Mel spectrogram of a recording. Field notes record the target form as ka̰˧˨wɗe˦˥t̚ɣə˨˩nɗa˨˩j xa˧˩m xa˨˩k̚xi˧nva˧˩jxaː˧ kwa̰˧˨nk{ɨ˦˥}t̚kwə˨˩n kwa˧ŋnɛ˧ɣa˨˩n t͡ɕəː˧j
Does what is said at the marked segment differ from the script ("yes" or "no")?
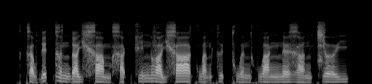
no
